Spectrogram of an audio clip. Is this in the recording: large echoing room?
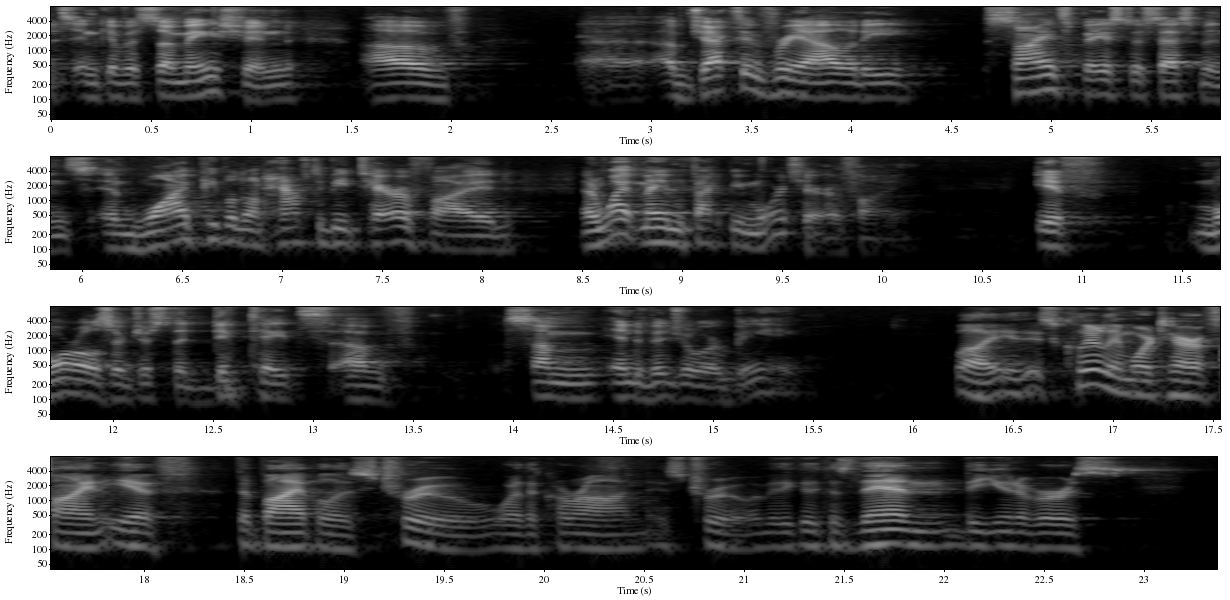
yes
